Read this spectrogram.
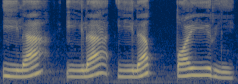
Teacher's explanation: The lam in ila is light and the heavy ta in al-tayr.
